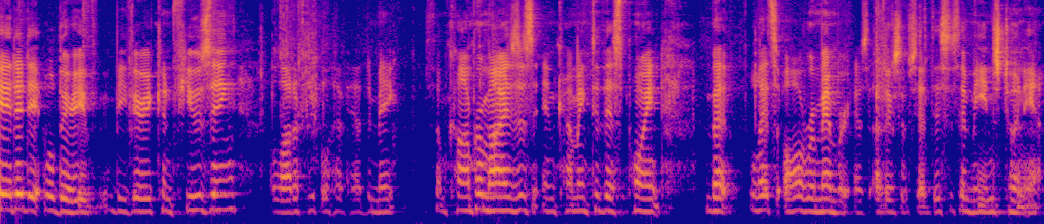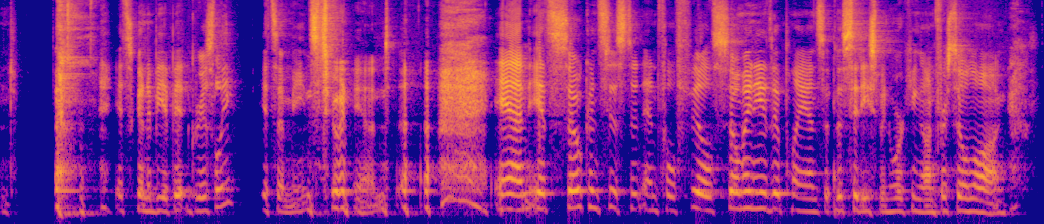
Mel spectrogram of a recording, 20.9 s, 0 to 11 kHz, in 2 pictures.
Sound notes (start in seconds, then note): 11.2 aughter; 14.4 laughing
